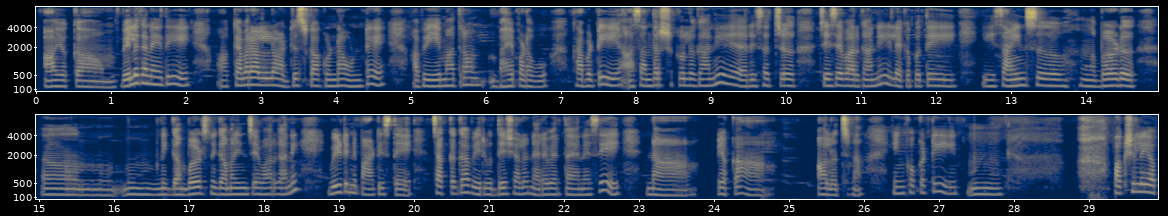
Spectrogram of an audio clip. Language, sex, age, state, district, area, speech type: Telugu, female, 60+, Telangana, Ranga Reddy, rural, spontaneous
